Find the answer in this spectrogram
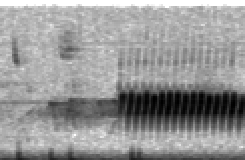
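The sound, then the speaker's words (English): A plain titmouse calls at a road fork by Big Creek, delivering a rapid trill of many high, evenly spaced notes that starts partway through and runs to the end, bright and clear above a quiet background. “Plain titmouse at the road fork, Big Creek.”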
